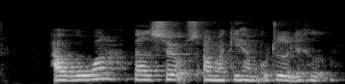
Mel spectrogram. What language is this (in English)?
Danish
